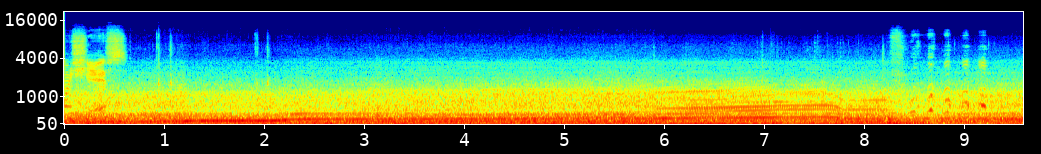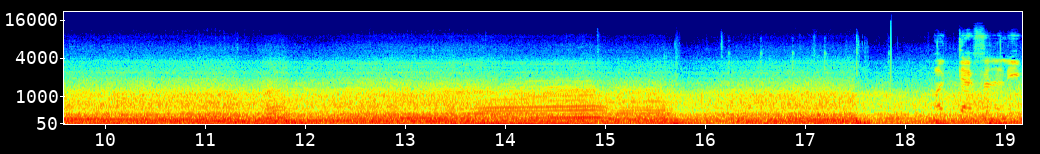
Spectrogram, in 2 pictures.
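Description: A BMW M2 in sport mode revs hard and close up, the engine climbing through gears with quick downshift blips and rising, falling tones, loud and continuous inside the car.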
